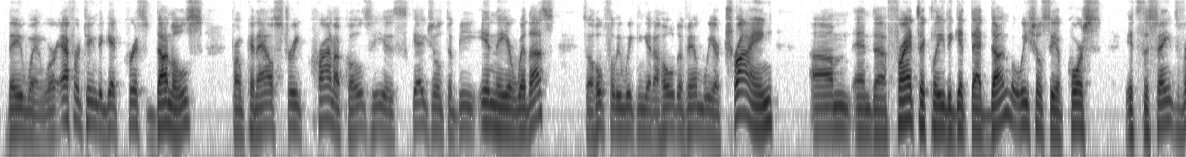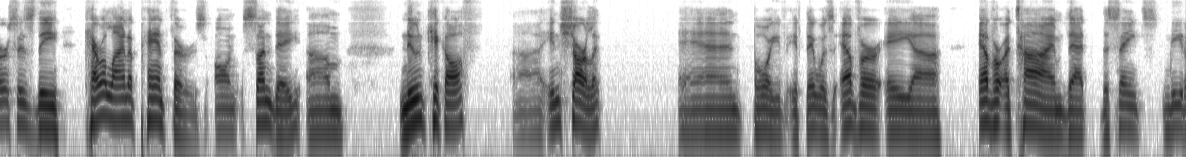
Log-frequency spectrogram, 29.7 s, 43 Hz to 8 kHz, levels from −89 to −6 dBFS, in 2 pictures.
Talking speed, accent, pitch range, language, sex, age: 160 wpm, American, 90-125 Hz, English, male, 50-69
